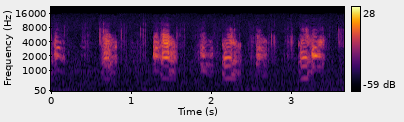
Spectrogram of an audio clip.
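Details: Several Taiga bean geese (Anser fabalis) give a series of harsh, nasal honks, roughly one or two a second, with overlapping calls suggesting more than one bird.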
